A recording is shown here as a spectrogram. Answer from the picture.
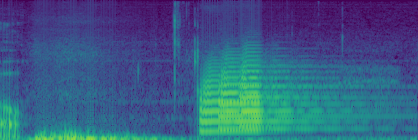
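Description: A single synthesized note from the NetLogo sound extension starts about a second in and fades away. It is the sonic signal that the turtle has stepped onto a green patch.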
